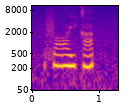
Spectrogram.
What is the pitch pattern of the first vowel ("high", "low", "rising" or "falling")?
low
